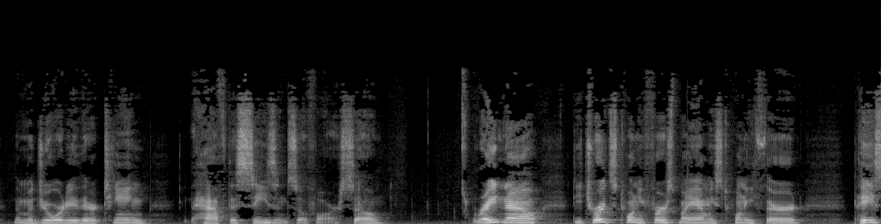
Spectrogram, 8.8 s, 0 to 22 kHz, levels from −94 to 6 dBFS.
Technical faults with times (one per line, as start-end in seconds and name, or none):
none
